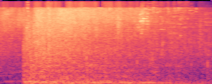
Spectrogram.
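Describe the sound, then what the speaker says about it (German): A sudden explosion bursts in the video game God of War, a loud close boom with a crackling, shattering tail that slowly fades over about two seconds. "Er ist nicht komplett explodiert"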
